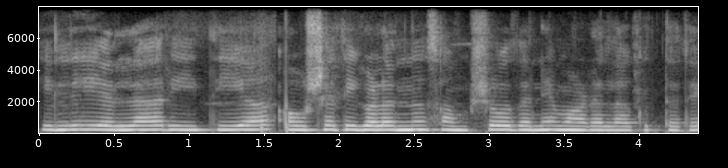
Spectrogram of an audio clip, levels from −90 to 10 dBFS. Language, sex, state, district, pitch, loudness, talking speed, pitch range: Kannada, female, Karnataka, Raichur, 255 Hz, -12 LUFS, 80 wpm, 245-260 Hz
